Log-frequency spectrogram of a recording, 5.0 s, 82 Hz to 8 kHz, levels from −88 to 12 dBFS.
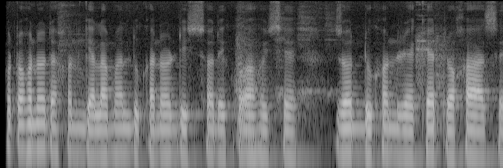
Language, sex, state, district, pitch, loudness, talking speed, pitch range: Assamese, male, Assam, Kamrup Metropolitan, 115 Hz, -20 LUFS, 145 wpm, 115-120 Hz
